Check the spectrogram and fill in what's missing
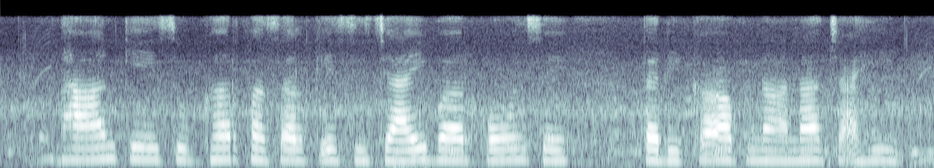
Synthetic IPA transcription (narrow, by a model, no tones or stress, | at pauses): d̪ʱaːnkesʊɡʱəɾpʰəsəlkesɪt͡ʃaːipɐɾkoːnse | t̪əɾiːka̰ɐpnaːnat͡ʃa̰ːɦi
